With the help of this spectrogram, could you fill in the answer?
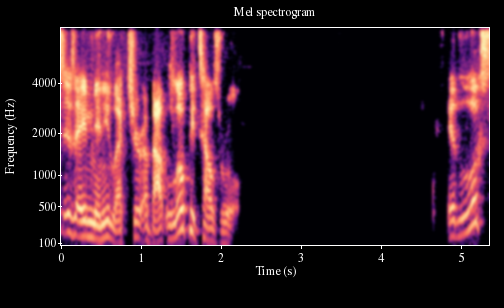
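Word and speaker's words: L'Hôpital: that's not what it is in fact it's pronounced l'hopital l'hopitel was a french mathematician and he wrote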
